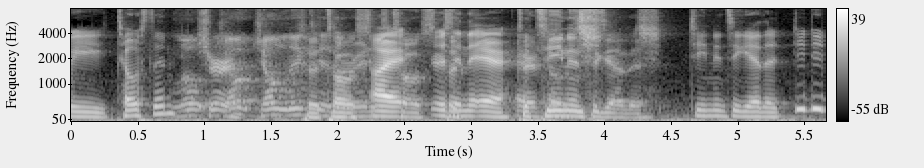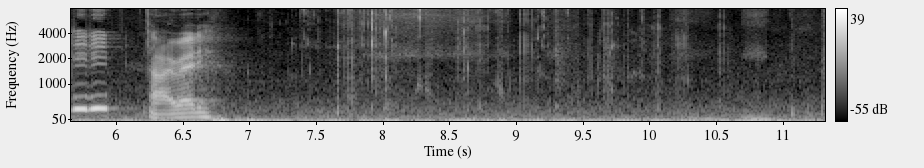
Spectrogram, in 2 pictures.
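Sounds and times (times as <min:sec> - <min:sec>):
speech: 0:00.0 - 0:06.8
chewing a crunchy grape-flavoured treat: 0:07.2 - 0:11.3.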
